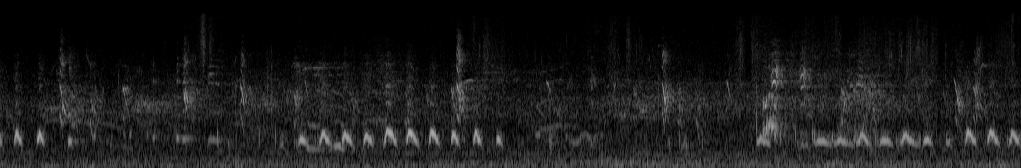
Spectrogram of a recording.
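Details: Close-up display calls from a pair of Upland geese, subspecies leucoptera: two bursts of rapid, evenly spaced arched honking notes separated by a pause, with distant jackdaws, house sparrows and other bird chirps behind.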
